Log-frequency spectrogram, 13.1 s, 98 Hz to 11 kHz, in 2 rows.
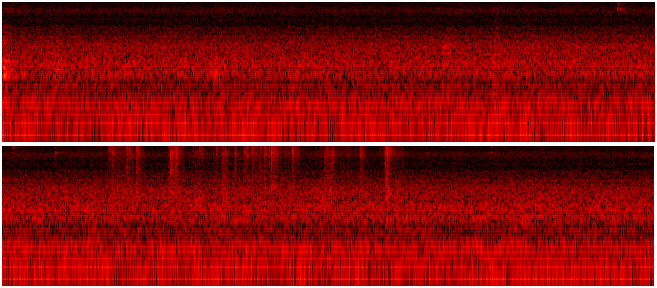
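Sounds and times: exhaust fan humming: 3.4 - 13.0
faint high crackles: 7.6 - 10.6.

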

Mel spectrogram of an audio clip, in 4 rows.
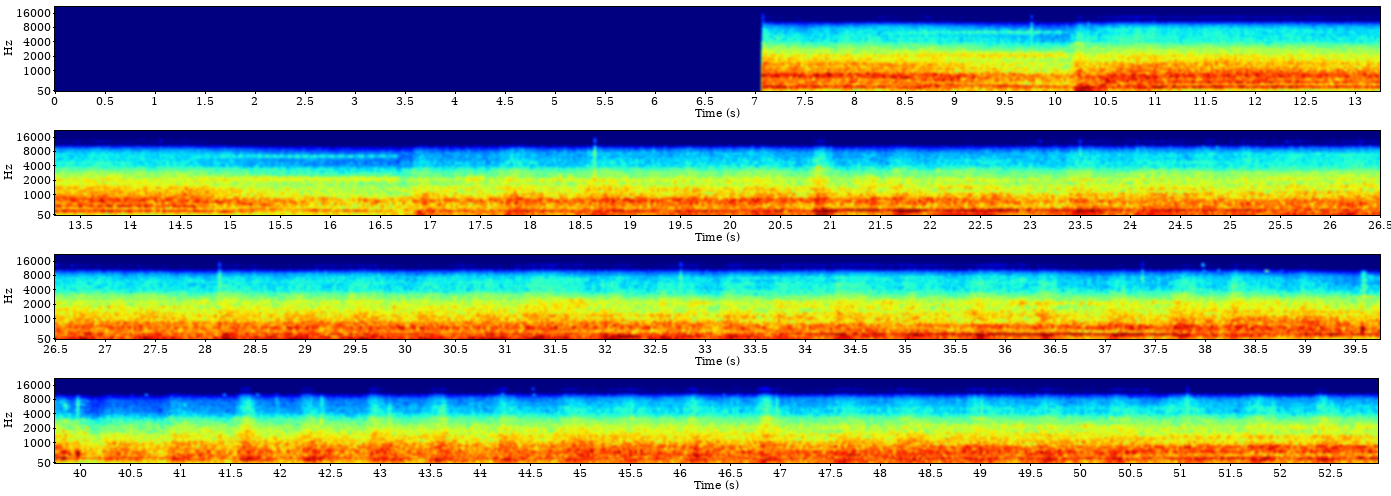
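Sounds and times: diesel tractor engine running: 7.1 - 52.9.

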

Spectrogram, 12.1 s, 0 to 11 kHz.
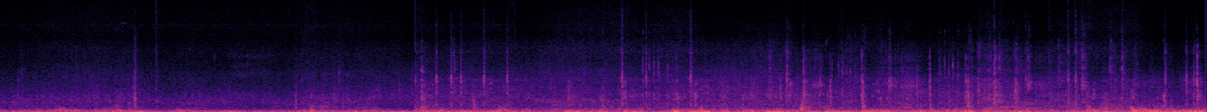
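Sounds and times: wind buffeting microphone: 0.0 - 12.0
winch pawls clicking: 6.0 - 12.0.

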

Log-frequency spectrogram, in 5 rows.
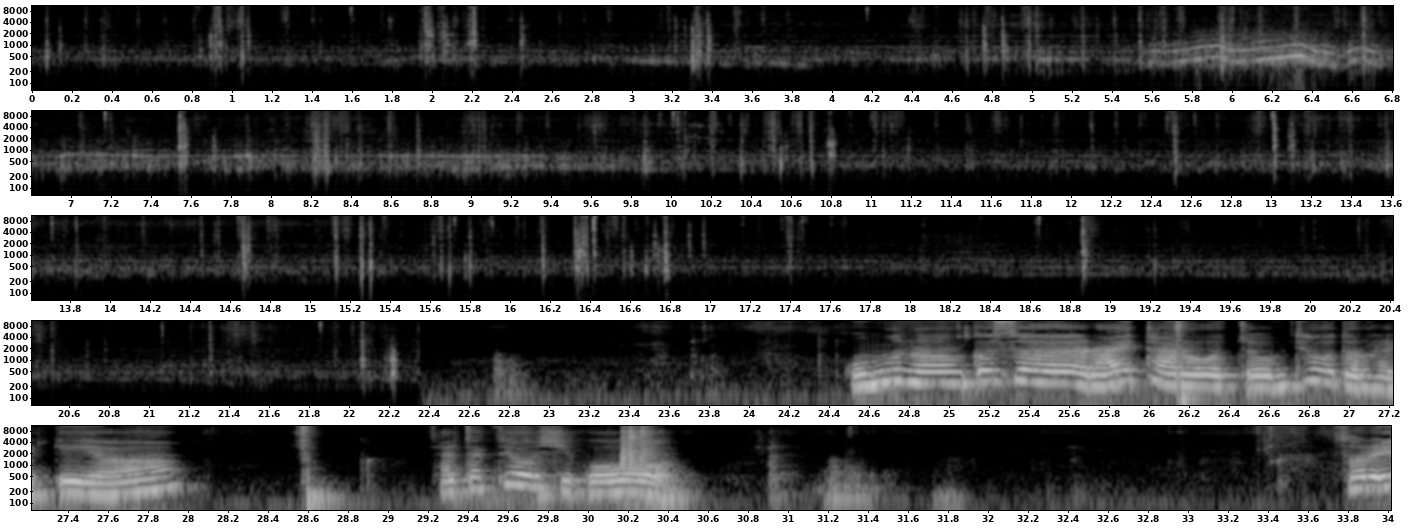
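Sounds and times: fabric rustling: 4.4 - 22.4.

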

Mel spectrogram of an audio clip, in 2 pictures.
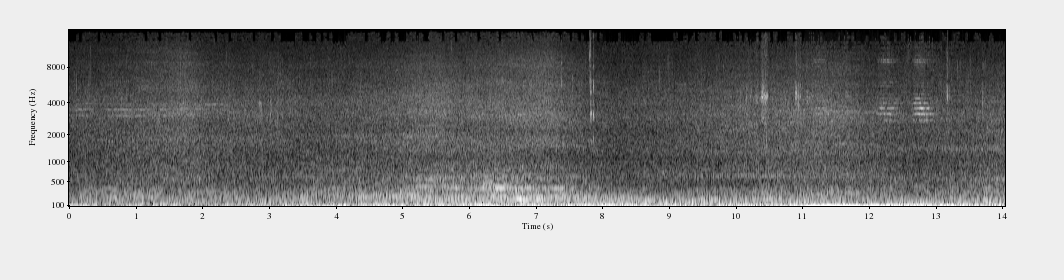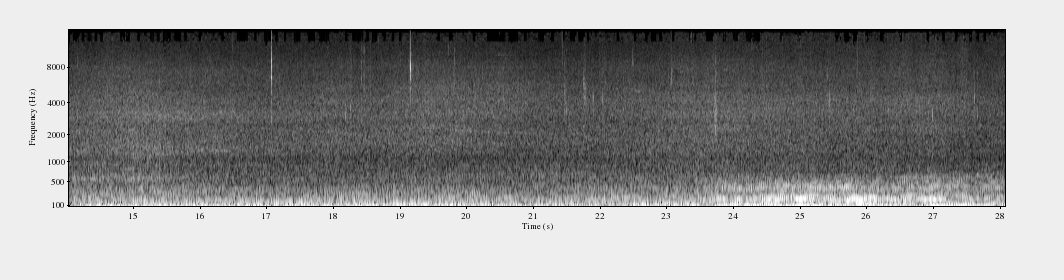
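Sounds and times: kittens eating clicks: 21.4 - 22.3.

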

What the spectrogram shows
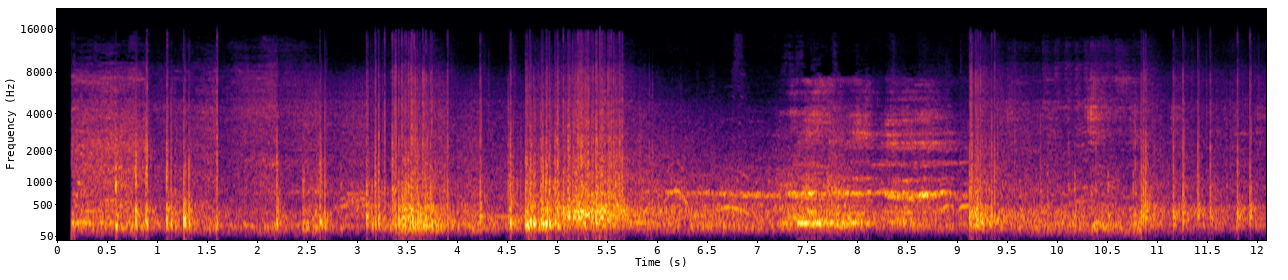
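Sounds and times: fireworks bangs and crackles: 0.2 - 6.6, 8.2 - 12.0.

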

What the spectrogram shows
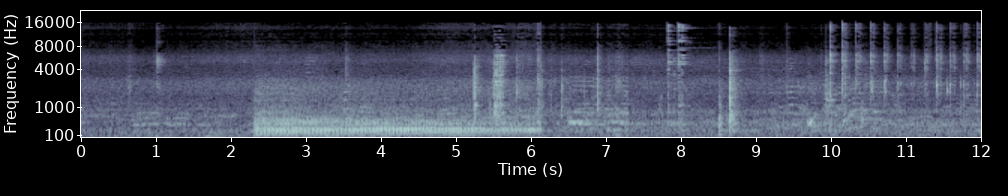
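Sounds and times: steady low hum: 2.3 - 6.2.

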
